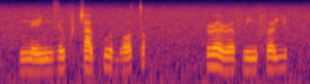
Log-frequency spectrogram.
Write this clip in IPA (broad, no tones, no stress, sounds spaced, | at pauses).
n e ɲ z e xʷ c a kʷ ə b ɔ t | ɭ œ ɭ œ f i ɲ f œ ʎ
